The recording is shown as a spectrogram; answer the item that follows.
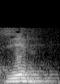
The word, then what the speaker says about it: Zen: Nhật Bản gọi chữ Thiền trong Hán Việt đó, theo cách phát âm của họ là Zen, tức là viết cùng một chữ thôi, khác nhau về phát âm.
